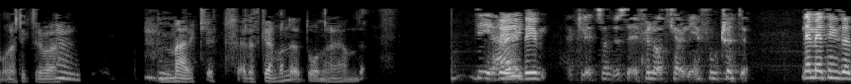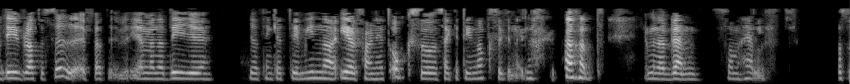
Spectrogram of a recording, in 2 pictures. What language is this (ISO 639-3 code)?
swe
